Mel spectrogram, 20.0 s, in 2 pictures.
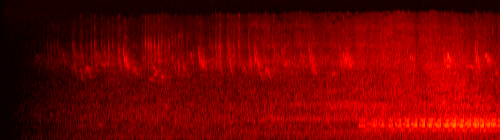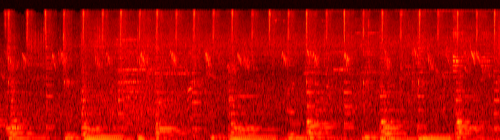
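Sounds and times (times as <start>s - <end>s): birds chirping: 1.1s - 20.0s
deep low tones: 10.1s - 20.0s.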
